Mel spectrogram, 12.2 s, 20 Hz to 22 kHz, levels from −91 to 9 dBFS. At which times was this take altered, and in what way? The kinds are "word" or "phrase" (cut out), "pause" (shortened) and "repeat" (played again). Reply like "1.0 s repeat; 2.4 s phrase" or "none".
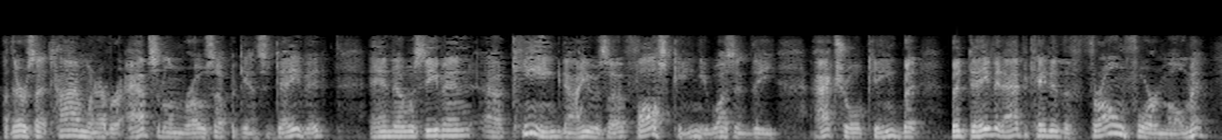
none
